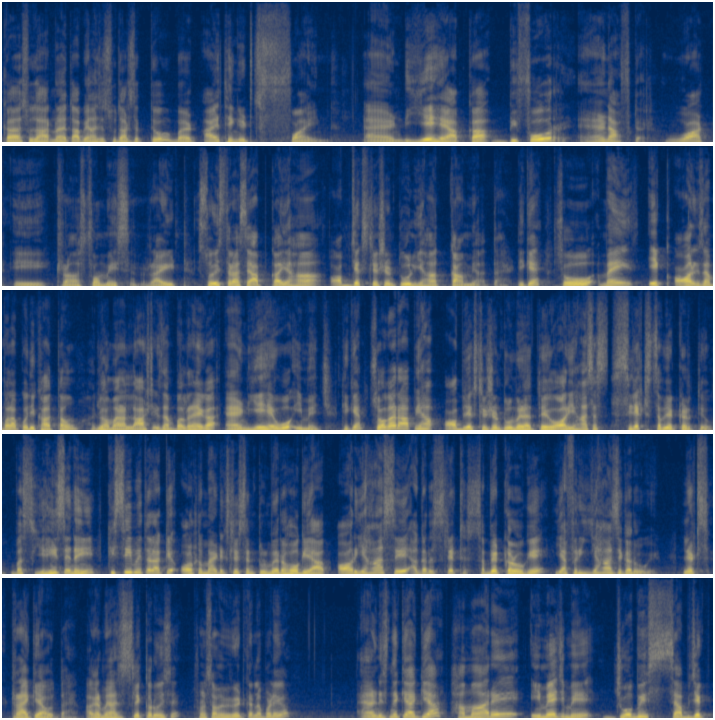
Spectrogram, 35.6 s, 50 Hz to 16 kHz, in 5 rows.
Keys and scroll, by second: 6.6 v, 7.6 space, 10.3 space, 12.8 v, 16.3 space.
